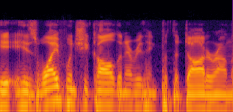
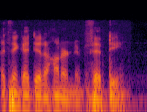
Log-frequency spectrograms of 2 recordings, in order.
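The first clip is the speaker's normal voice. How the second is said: mock deadpan, quieter and slower; 4 semitones lower, 9 dB quieter than usual. Speaker recounts another man's answer in their conversation, retelling a deadpan reply. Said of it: "just deadpan".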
